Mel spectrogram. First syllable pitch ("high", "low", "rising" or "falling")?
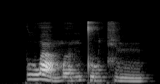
falling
